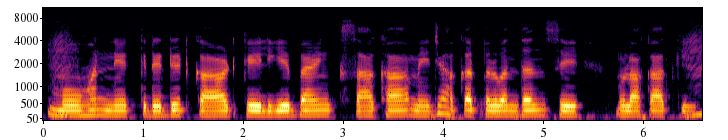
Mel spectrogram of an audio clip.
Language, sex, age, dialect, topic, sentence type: Hindi, male, 18-24, Awadhi Bundeli, banking, statement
